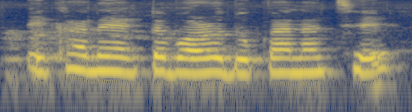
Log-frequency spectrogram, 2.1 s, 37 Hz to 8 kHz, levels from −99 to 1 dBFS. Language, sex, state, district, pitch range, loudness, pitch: Bengali, female, West Bengal, Alipurduar, 245-265 Hz, -13 LUFS, 250 Hz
